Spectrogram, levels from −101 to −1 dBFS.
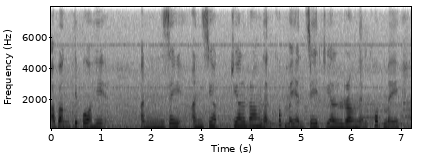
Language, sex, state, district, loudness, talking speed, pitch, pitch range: Mizo, female, Mizoram, Aizawl, -18 LUFS, 175 wpm, 205 Hz, 195-235 Hz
